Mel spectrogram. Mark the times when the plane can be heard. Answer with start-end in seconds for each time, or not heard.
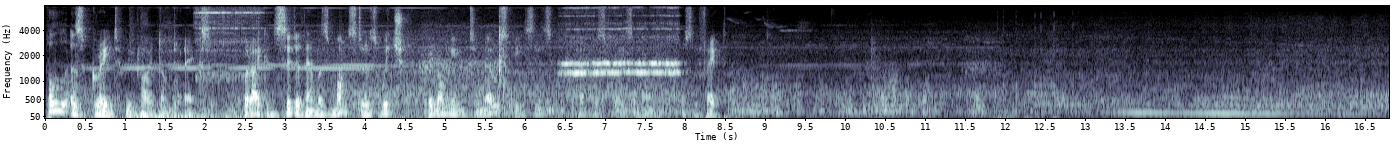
0.0-16.7.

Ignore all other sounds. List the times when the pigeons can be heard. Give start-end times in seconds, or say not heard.
not heard.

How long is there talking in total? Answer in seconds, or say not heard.
9 s.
